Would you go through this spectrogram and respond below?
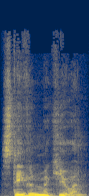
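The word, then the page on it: Steven McKoen: English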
